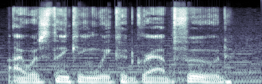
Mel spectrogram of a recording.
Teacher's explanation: with your voice going up at the end, you've just turned a suggestion into a request for permission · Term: Rising intonation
